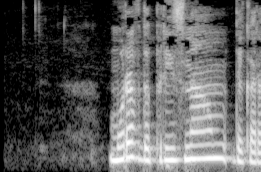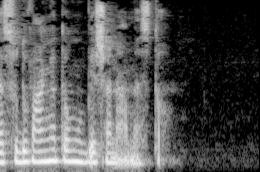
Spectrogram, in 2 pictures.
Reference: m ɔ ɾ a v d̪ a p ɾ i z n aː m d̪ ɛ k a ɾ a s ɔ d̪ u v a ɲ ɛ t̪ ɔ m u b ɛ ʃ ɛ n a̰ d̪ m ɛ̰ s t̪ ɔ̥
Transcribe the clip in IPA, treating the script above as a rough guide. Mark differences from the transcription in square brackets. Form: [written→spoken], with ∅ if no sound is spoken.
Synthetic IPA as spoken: m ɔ ɾ a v d̪ a p ɾ i z n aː m d̪ ɛ k a ɾ a s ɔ d̪ u v a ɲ ɛ t̪ ɔ m u b ɛ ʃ ɛ n a̰ [d̪→∅] m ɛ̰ s t̪ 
